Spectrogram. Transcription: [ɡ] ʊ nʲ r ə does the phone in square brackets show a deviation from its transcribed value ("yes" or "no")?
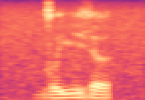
no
